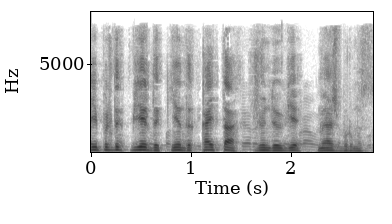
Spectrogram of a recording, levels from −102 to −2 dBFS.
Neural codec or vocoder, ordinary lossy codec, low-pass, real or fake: none; AAC, 32 kbps; 7.2 kHz; real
